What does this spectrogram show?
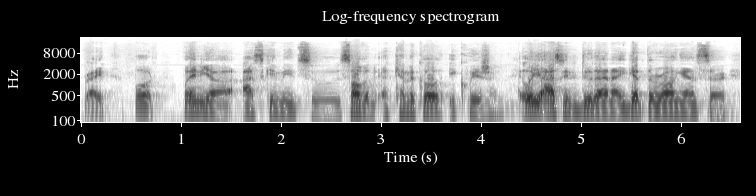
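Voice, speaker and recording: A man's voice: fairly low pitch, a little fast, mellow. A young adult man hosting a podcast in a casual conversational style. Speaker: podcast host.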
